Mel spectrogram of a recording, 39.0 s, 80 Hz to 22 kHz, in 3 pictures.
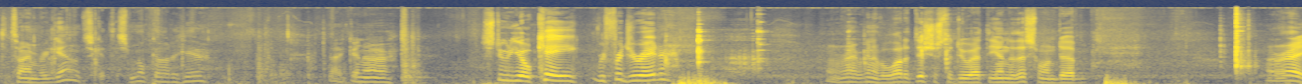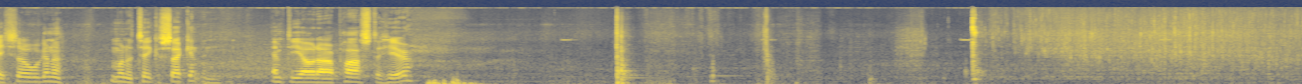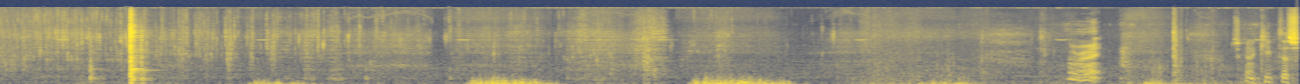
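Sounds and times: dull low thumps: 0:06.7 - 0:07.4, 0:30.7 - 0:31.7, 0:33.0 - 0:34.2, 0:35.2 - 0:36.0, 0:37.4 - 0:38.8
water pouring: 0:22.9 - 0:30.6.

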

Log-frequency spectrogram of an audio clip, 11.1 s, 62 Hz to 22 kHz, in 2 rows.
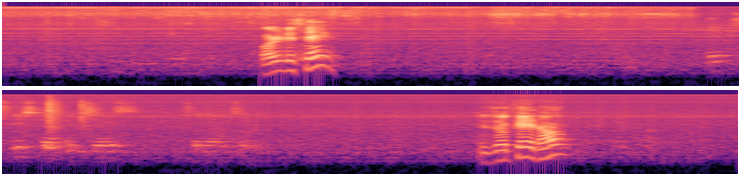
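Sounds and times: steady electronic tone: 0:00.0 - 0:07.8.

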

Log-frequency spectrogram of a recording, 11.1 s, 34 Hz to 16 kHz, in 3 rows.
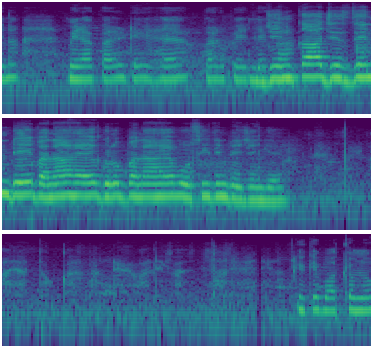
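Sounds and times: person whispering: 0:06.8 - 0:10.2.

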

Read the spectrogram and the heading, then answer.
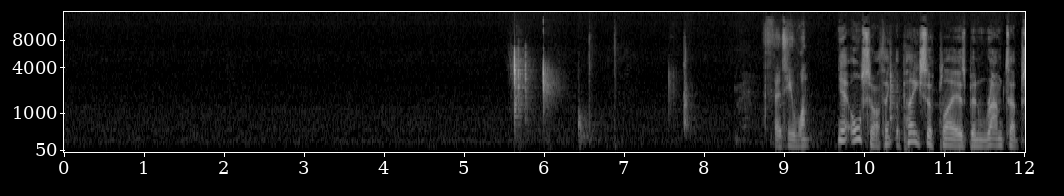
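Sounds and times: snooker balls knocking together: 0:05.6 - 0:06.7, 0:07.5 - 0:08.0.

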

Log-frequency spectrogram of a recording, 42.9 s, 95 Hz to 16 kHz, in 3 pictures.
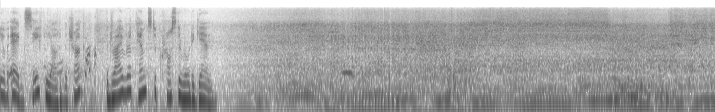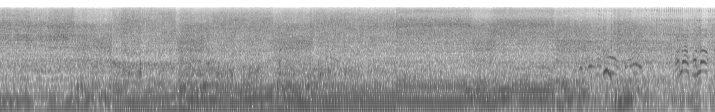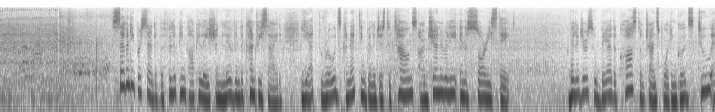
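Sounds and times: truck engine revving: 0:00.0 - 0:42.9
short shouts: 0:25.9 - 0:27.2.

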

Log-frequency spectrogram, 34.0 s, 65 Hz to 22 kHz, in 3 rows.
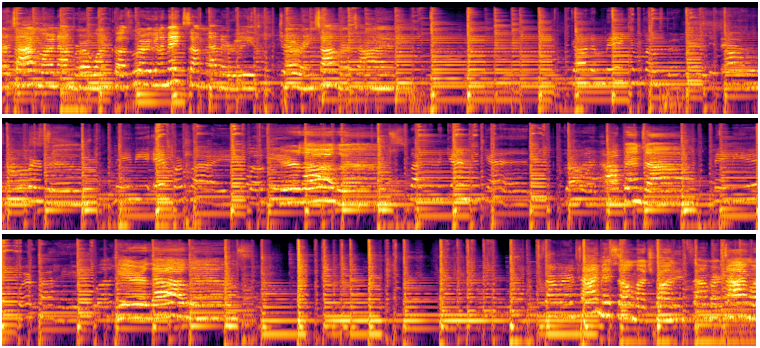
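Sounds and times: person singing: 0:00.0 - 0:06.4, 0:08.2 - 0:26.6, 0:30.3 - 0:34.0
acoustic guitar strumming: 0:00.0 - 0:34.0.

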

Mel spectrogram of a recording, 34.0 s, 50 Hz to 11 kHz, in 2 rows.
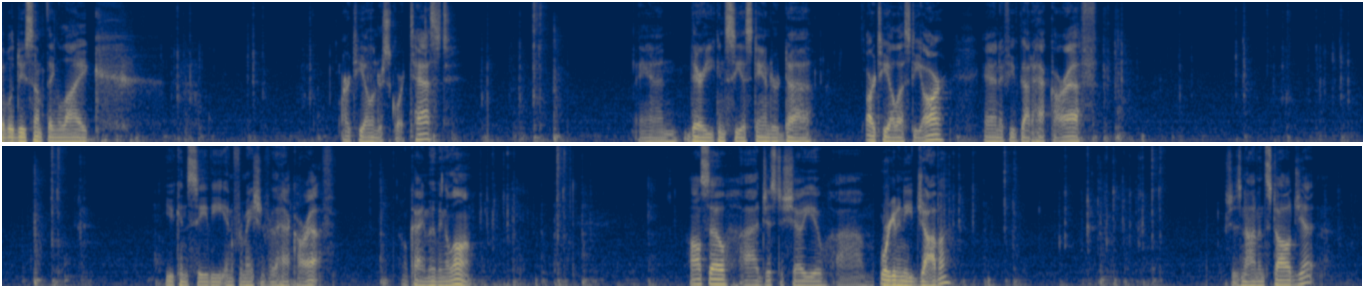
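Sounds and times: keyboard key presses: 0:23.0 - 0:24.5.

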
